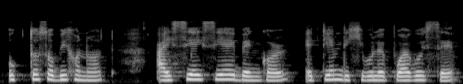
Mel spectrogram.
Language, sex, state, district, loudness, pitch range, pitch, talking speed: Assamese, female, Assam, Kamrup Metropolitan, -17 LUFS, 190-220 Hz, 195 Hz, 105 wpm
